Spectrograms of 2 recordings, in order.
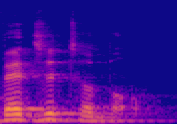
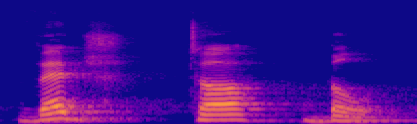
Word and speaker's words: vegetable: a lot is vegetable it's not vegetable if you say it correctly there are only three syllables vegetable vegetable let's talk about a couple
